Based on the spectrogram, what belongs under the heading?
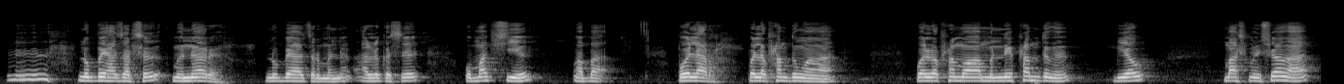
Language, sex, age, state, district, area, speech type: Bodo, male, 60+, Assam, Udalguri, rural, spontaneous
